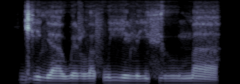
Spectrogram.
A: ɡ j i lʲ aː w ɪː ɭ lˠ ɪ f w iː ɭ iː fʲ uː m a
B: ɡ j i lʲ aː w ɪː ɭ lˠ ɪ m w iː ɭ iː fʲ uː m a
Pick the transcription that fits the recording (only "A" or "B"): A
